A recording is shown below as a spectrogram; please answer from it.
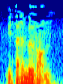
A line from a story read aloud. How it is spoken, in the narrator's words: said the mariner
